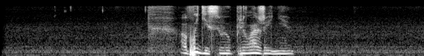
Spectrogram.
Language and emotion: Russian, angry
